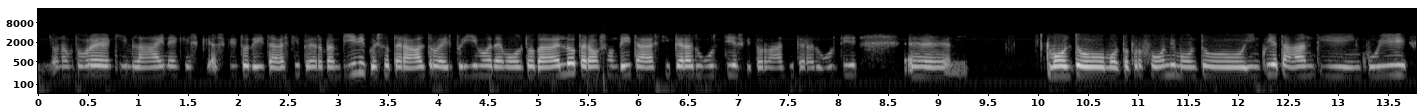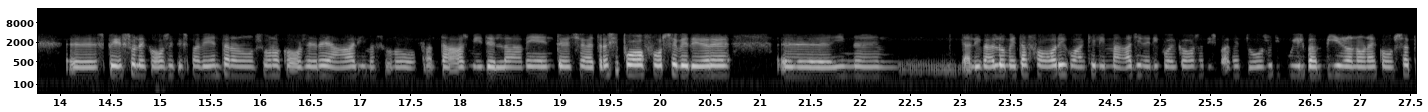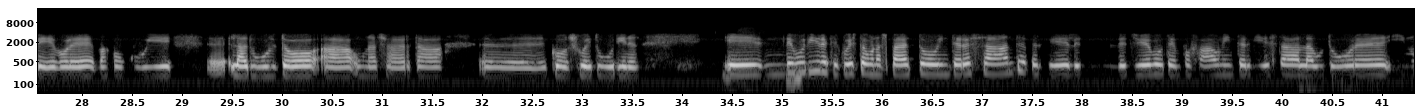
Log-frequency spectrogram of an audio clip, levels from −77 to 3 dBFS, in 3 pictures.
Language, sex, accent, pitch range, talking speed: Italian, female, native, 175-210 Hz, 150 wpm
